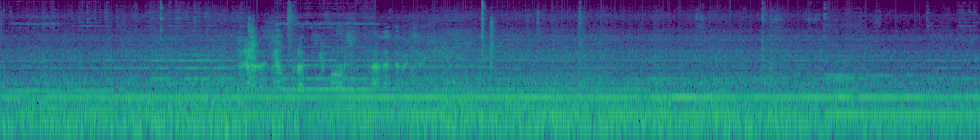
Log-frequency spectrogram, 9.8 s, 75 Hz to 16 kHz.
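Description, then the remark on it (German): A steady, loud low-pitched engine drone fills an airplane cabin in flight 10,000 meters above the sea, with a constant hum and faint tonal whine throughout; a few brief muffled voices surface in the background. “10.000 Meter über dem Meer. Ein Blick aus dem Flugzeugfenster.”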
